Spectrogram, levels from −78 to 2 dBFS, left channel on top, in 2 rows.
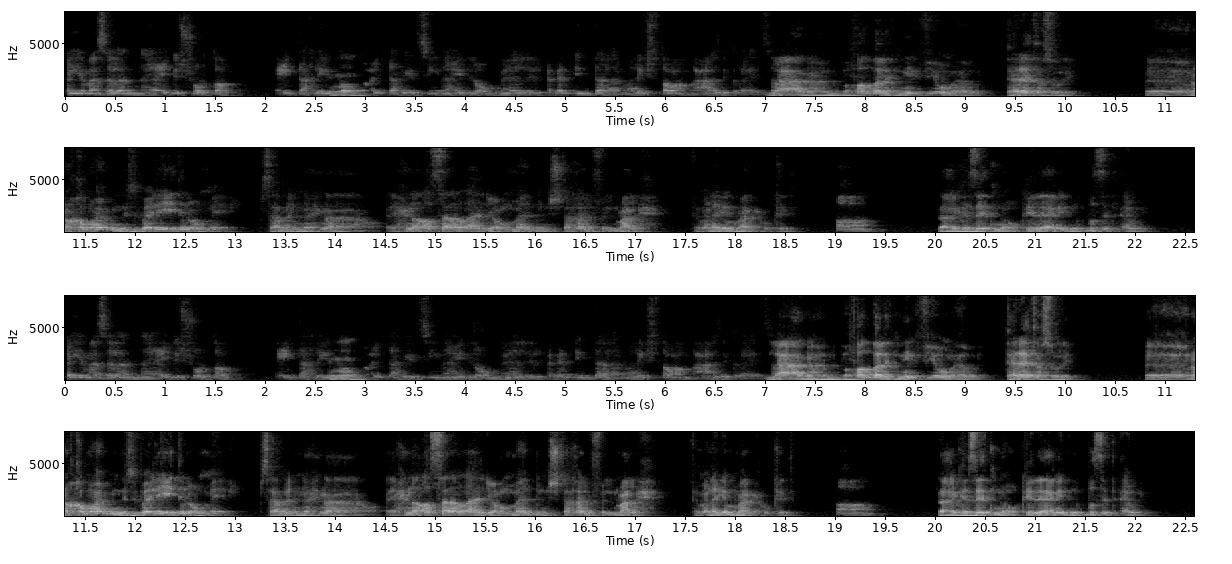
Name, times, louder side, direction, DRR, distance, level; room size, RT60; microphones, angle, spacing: voice 1, 0.0-1.7 2.1-7.2 19.0-19.4, left 4 dB, 55° left, 0.9 m, -36 dB
voice 2, 2.6-3.0 7.0-10.1 10.8-13.0 13.2-17.2 17.6-18.6 20.0-22.1, right 3 dB, 45° right, 0.4 m, -27 dB
3.2 x 2.0 x 3.0 m
head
